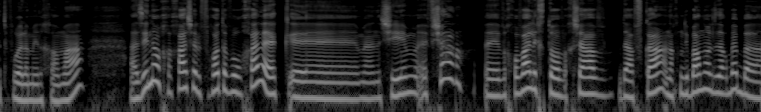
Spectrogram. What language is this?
Hebrew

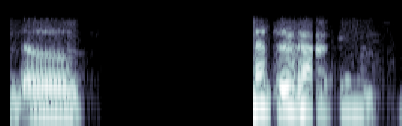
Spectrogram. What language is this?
Manipuri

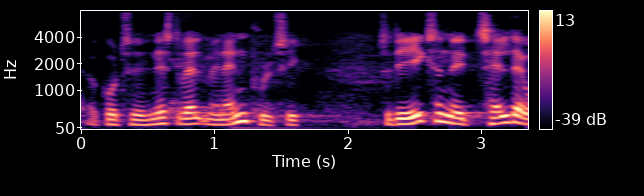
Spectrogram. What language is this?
Danish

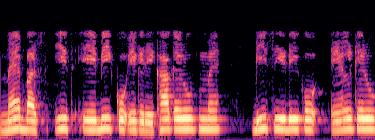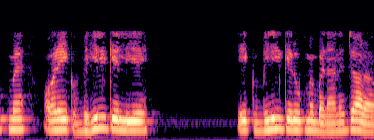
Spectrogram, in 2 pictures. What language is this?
Hindi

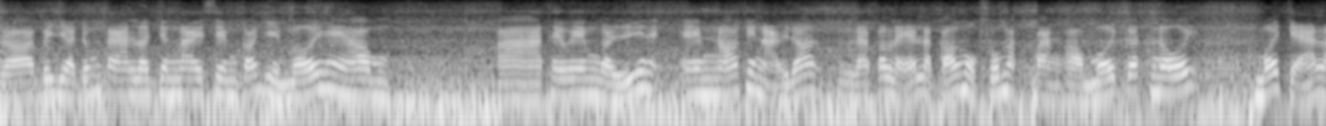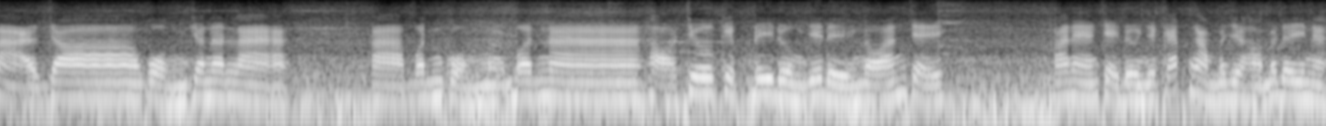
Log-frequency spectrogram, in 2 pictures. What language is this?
Vietnamese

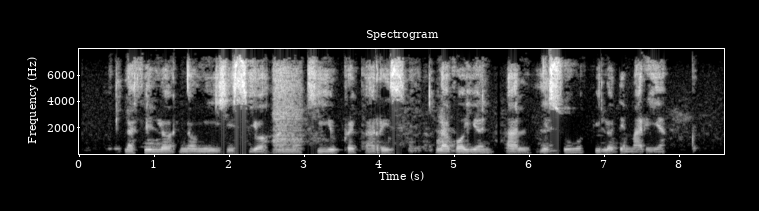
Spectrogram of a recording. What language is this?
Esperanto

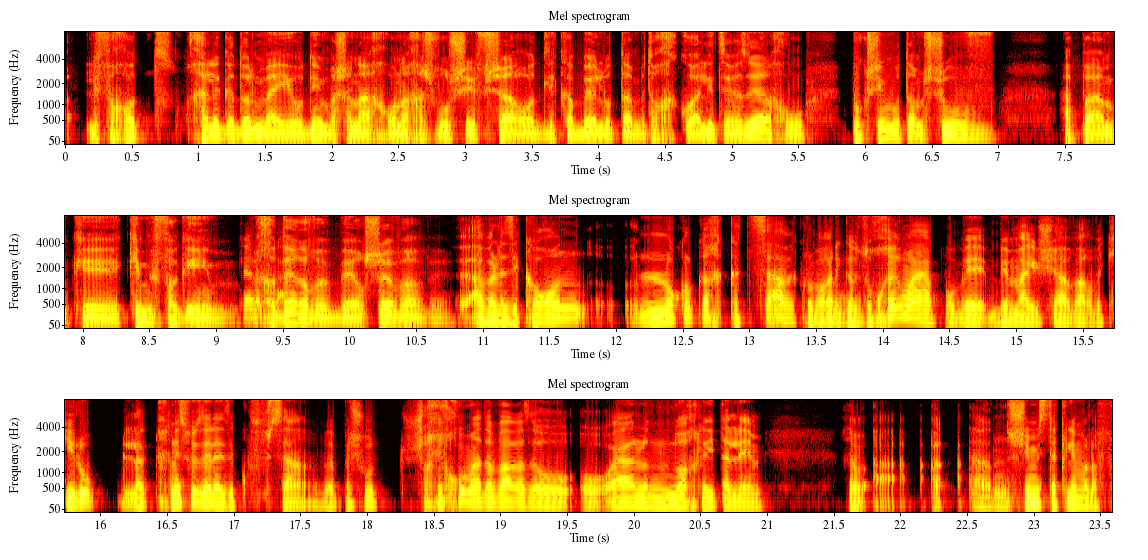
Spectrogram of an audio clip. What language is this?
Hebrew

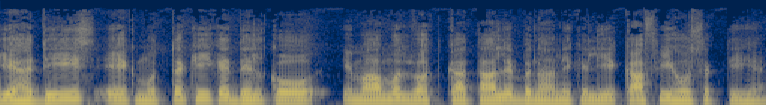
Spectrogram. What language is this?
Urdu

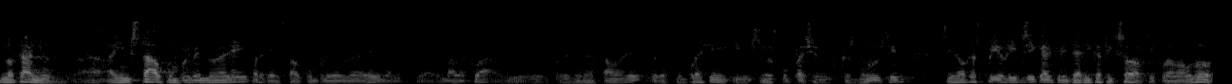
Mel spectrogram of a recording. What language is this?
Catalan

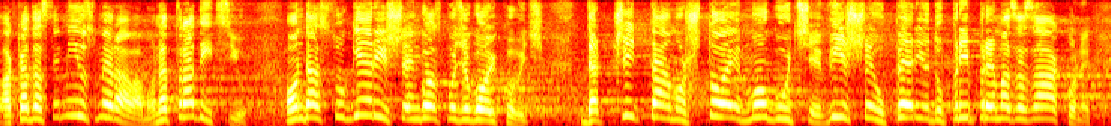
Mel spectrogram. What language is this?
Serbian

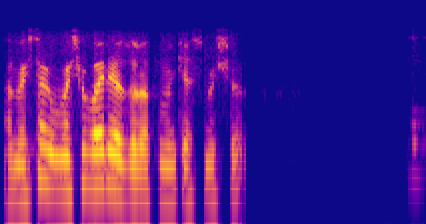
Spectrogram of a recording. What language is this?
Kashmiri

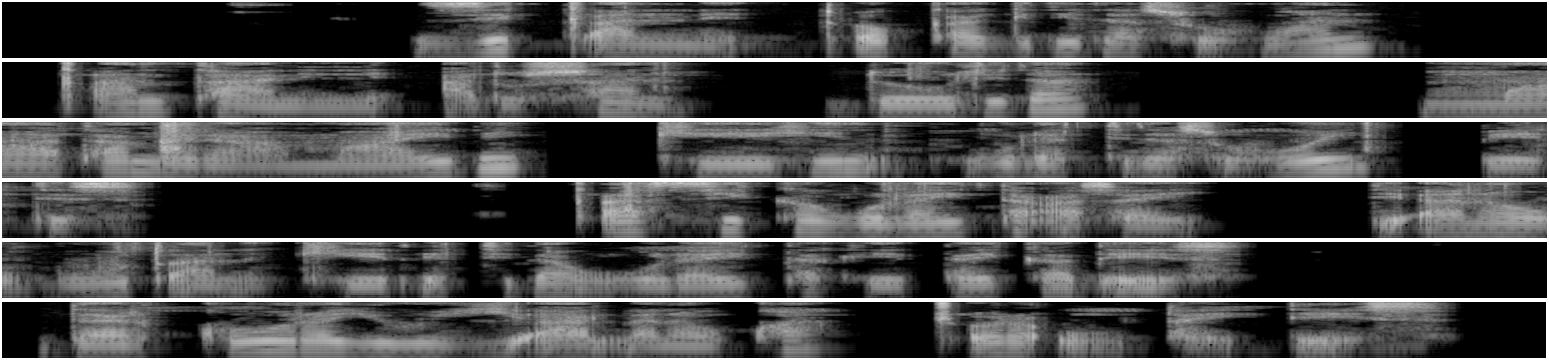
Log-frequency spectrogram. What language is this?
Wolaytta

